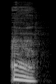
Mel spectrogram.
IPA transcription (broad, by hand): f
